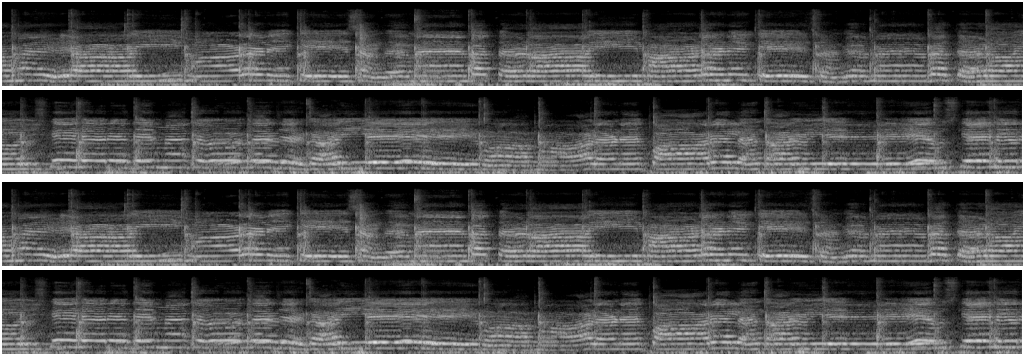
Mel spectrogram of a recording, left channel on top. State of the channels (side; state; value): both; identical; correlation 1.00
